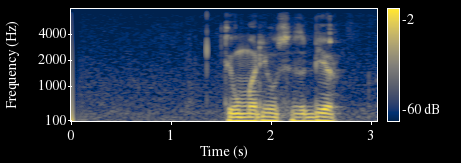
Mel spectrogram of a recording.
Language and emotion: Russian, neutral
